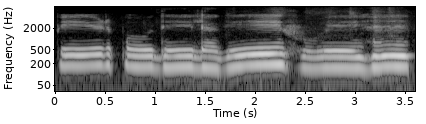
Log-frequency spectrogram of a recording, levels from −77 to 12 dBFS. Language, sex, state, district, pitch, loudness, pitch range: Hindi, female, Jharkhand, Ranchi, 165 Hz, -13 LUFS, 155-175 Hz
